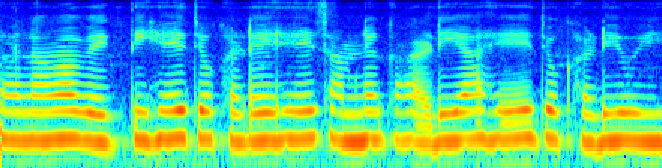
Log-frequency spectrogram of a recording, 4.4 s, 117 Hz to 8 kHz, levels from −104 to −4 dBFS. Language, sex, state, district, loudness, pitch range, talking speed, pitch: Hindi, female, Bihar, Araria, -31 LUFS, 235-245 Hz, 190 wpm, 240 Hz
